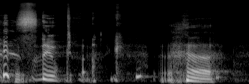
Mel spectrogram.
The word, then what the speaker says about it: Snoop Dogg: I might butcher this next name as Snopdog. – Snopdog. Yeah. – Snoop Dogg.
